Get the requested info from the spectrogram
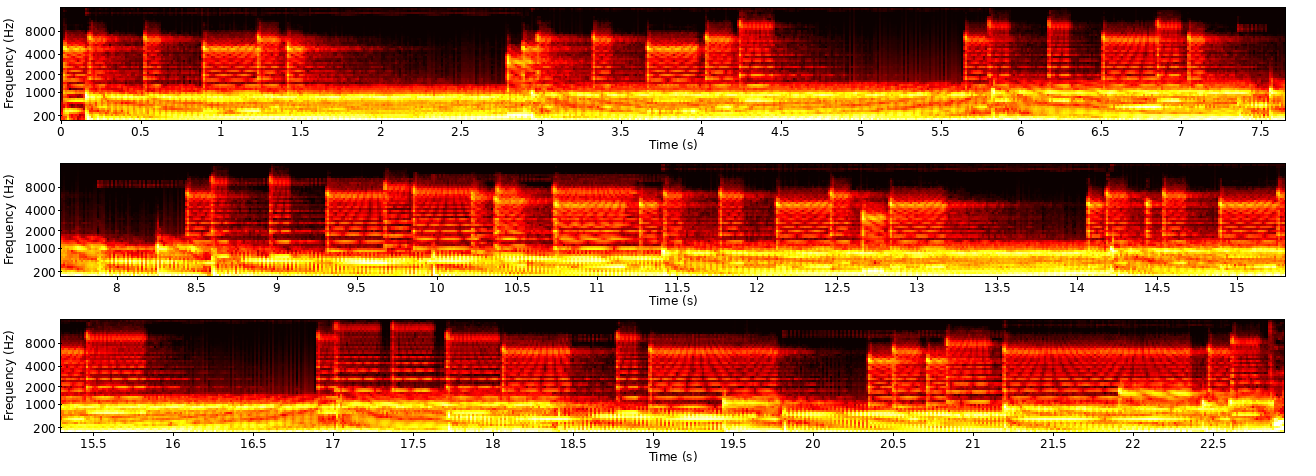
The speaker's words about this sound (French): passage instrumental acidulé et un peu curieux du nom de … du compositeur … dans son album …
